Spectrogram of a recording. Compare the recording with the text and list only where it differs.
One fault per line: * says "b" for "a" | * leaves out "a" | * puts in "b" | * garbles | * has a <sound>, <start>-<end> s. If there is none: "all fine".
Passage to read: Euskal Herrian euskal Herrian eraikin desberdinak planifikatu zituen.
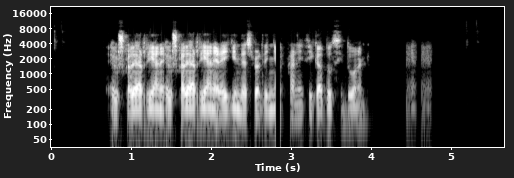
* has a dropout, 2.8-2.9 s
* has a laugh, 4.4-4.8 s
